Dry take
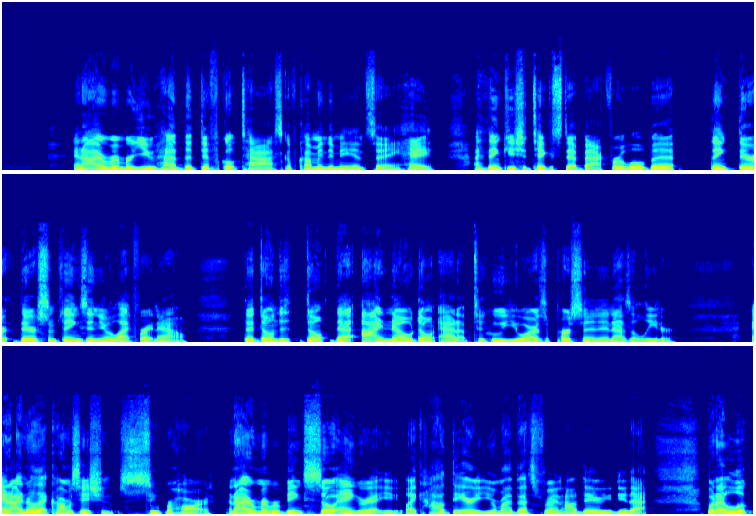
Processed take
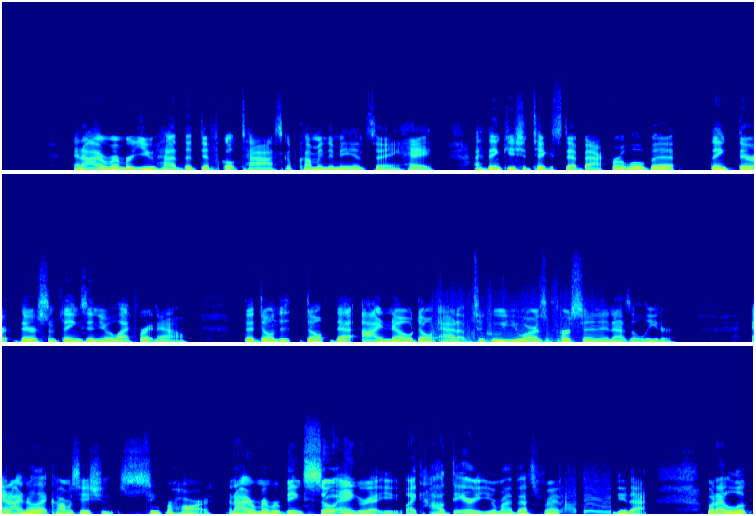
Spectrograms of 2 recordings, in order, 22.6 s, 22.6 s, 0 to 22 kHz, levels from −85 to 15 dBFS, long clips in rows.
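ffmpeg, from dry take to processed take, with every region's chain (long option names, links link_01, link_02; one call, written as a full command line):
ffmpeg -i in.wav -filter_complex "[0:a]asettb=1/sr,asplit=3[link_01][link_02][link_03];[link_01]atrim=end=11.794[link_04];[link_02]atrim=start=11.79:end=13.54,asetpts=PTS-STARTPTS,afade=type=in:duration=0.004:curve=qsin,afade=type=out:start_time=1.746:duration=0.004:curve=qsin,aeval=exprs='val(0)+0.5*0.0141*sgn(val(0))':channel_layout=same,equalizer=frequency=12000:width=1.7:gain=11[link_05];[link_03]atrim=start=13.536[link_06];[link_04][link_05]acrossfade=duration=0.004:curve1=hsin:curve2=qsin[link_07];[link_07][link_06]acrossfade=duration=0.004:curve1=qsin:curve2=hsin,asettb=1/sr,asplit=3[link_08][link_09][link_10];[link_08]atrim=end=17.774[link_11];[link_09]atrim=start=17.77:end=19.89,asetpts=PTS-STARTPTS,afade=type=in:duration=0.004:curve=qsin,afade=type=out:start_time=2.116:duration=0.004:curve=qsin,highpass=frequency=150:width=0.5412,highpass=frequency=150:width=1.3066,aemphasis=mode=production:type=75fm[link_12];[link_10]atrim=start=19.886[link_13];[link_11][link_12]acrossfade=duration=0.004:curve1=hsin:curve2=qsin[link_14];[link_14][link_13]acrossfade=duration=0.004:curve1=qsin:curve2=hsin,asettb=1/sr,asplit=3[link_15][link_16][link_17];[link_15]atrim=end=20.604[link_18];[link_16]atrim=start=20.6:end=21.15,asetpts=PTS-STARTPTS,afade=type=in:duration=0.004:curve=qsin,afade=type=out:start_time=0.546:duration=0.004:curve=qsin,highpass=frequency=350:width=0.5412,highpass=frequency=350:width=1.3066,acompressor=threshold=-37dB:ratio=16:attack=3.2:release=140:knee=1:detection=peak,aeval=exprs='val(0)*gte(abs(val(0)),0.0075)':channel_layout=same[link_19];[link_17]atrim=start=21.146[link_20];[link_18][link_19]acrossfade=duration=0.004:curve1=hsin:curve2=qsin[link_21];[link_21][link_20]acrossfade=duration=0.004:curve1=qsin:curve2=hsin,lowpass=frequency=6300:width=0.5412,lowpass=frequency=6300:width=1.3066,equalizer=frequency=69:width_type=o:width=2.7:gain=3,volume=-7dB" out.wav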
